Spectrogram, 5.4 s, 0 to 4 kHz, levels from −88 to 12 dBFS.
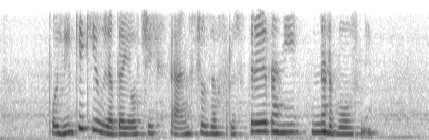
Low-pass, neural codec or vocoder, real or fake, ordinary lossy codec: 3.6 kHz; codec, 16 kHz, 2 kbps, X-Codec, HuBERT features, trained on general audio; fake; none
